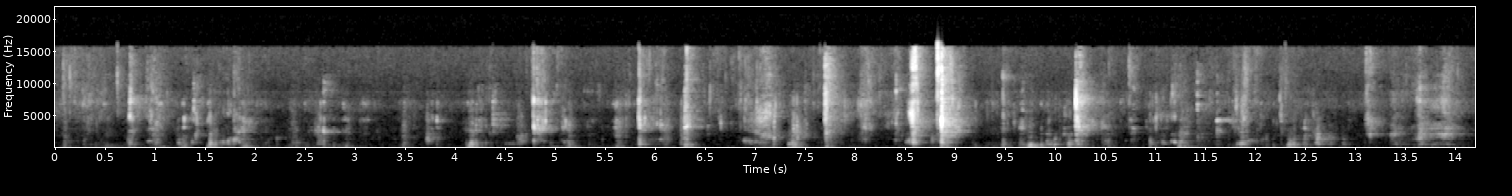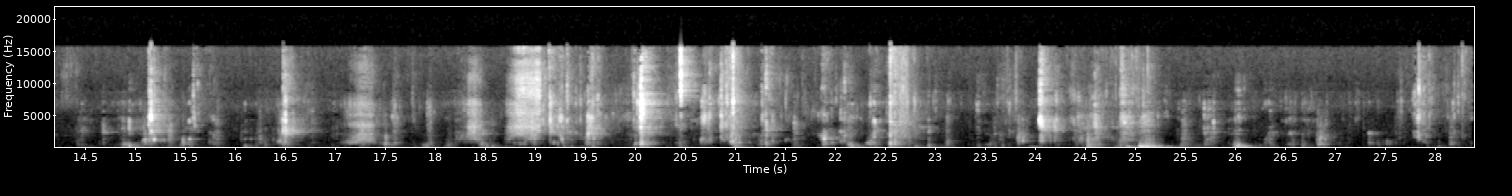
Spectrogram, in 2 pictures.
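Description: Close-miked chewing and biting of roasted chicken: a run of short, irregular mouth smacks and bites as the meat is eaten off the bone.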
